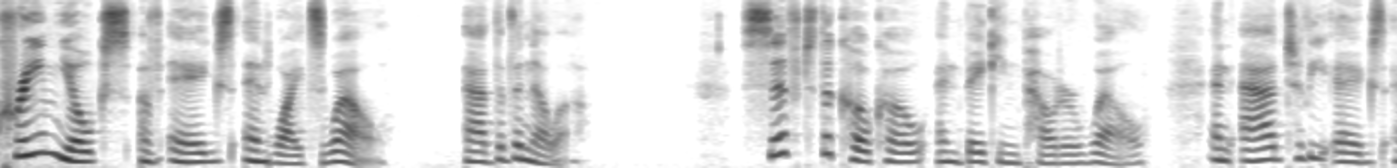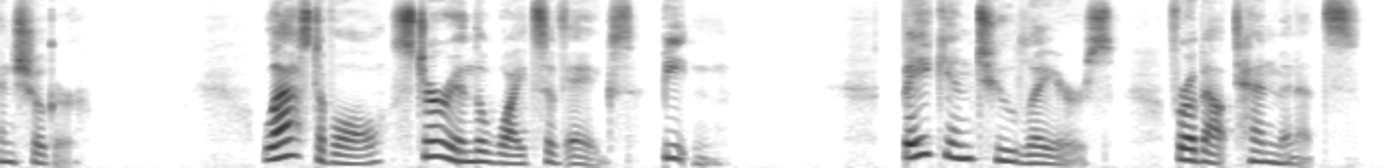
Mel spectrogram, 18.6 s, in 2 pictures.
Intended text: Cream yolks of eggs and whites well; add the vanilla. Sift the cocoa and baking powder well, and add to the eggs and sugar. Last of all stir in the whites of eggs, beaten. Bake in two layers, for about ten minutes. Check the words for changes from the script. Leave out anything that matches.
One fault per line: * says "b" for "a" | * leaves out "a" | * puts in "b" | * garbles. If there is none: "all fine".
all fine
